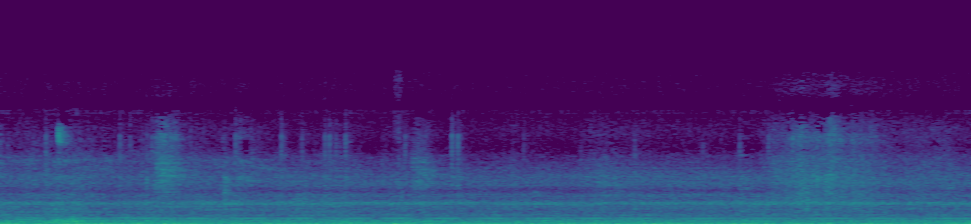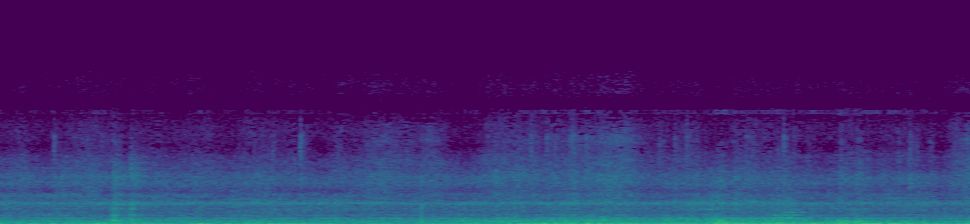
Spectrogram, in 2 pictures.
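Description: JR local electric train running along the line, heard from inside the front car: a steady low rumble of wheels on rail with faint steady motor tones. The rumble swells slightly for a few seconds near the end.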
